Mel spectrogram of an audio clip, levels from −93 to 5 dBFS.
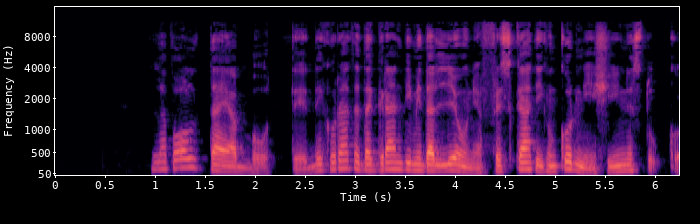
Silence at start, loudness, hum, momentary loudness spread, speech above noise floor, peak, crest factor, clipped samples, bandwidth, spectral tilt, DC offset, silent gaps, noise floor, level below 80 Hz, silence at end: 0.95 s; -30 LUFS; none; 13 LU; 58 dB; -12 dBFS; 20 dB; under 0.1%; 11.5 kHz; -5 dB/octave; under 0.1%; none; -89 dBFS; -62 dBFS; 0 s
